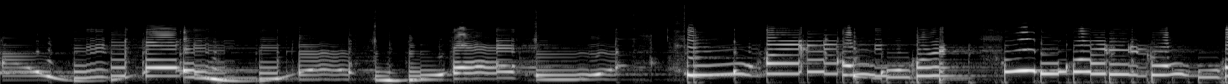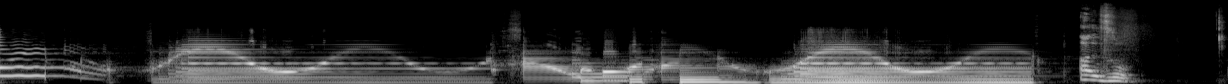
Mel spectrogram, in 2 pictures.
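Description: Electric guitar played through a Boss MD-200 modulation pedal, its notes warbling and sweeping in pitch, with stretches of swirling phaser-like chords and sustained, wavering tones; no talking, just the effected guitar throughout.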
